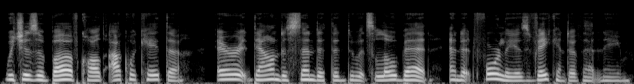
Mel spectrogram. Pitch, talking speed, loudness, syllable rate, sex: 195 Hz, 200 wpm, -17 LUFS, 5.5 syllables/s, female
